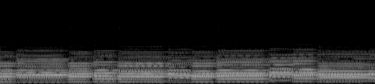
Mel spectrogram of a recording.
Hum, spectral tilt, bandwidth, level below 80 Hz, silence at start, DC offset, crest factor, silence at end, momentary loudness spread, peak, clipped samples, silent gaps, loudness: none; -9 dB/octave; 6.8 kHz; -64 dBFS; 0 s; under 0.1%; 10 dB; 0 s; 1 LU; -20 dBFS; under 0.1%; none; -31 LUFS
